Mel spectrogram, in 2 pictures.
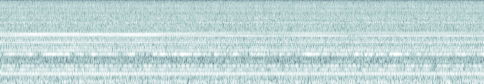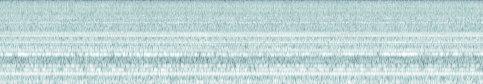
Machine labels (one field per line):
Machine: pump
